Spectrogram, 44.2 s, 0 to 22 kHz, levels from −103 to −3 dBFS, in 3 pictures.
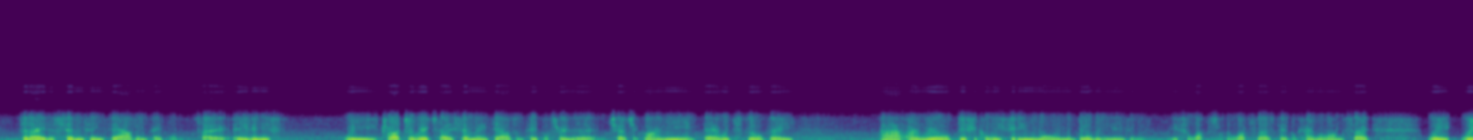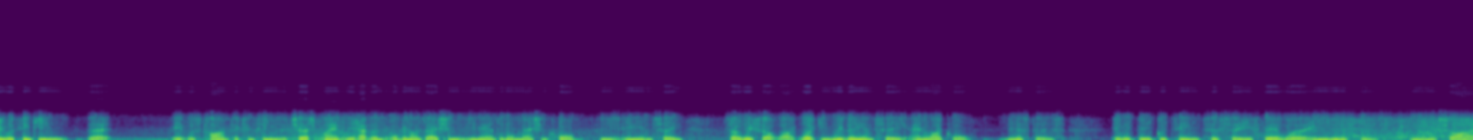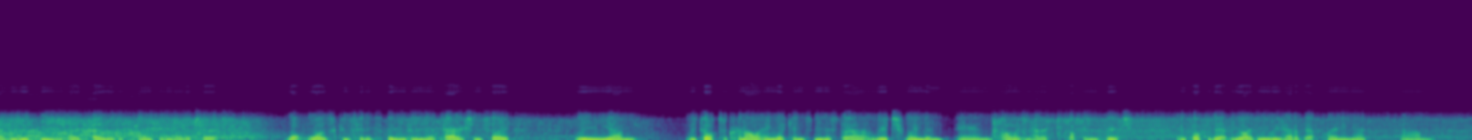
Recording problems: phone-call audio; poor line; nothing above 8 kHz
traffic noise; noticeable; throughout; 15 dB below the speech

